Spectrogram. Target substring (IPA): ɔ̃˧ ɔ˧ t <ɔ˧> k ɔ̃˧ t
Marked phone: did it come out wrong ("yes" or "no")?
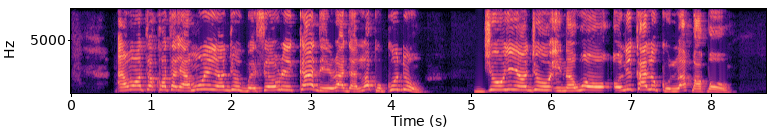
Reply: no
